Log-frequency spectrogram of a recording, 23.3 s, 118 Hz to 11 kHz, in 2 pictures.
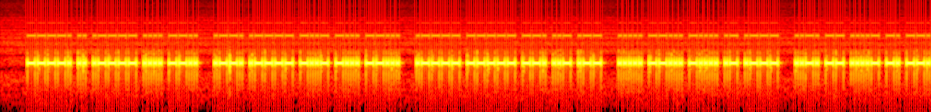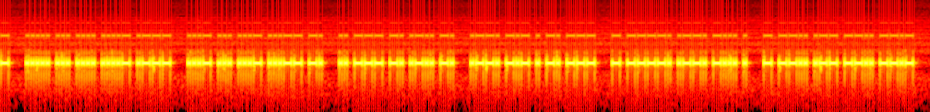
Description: Morse code, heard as a keyed tone, machine-sent, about 38 wpm, 860 Hz. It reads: 9I1HZ P1XB7 10GUW 576AJ FM4NQ 5SH4J VSV3N IONLN PKENO T9PBE TZWZQ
